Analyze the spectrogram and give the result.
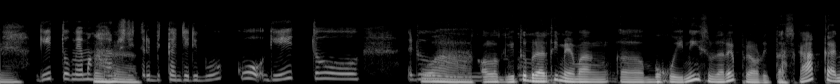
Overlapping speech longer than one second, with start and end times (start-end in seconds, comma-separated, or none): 4.2-5.7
